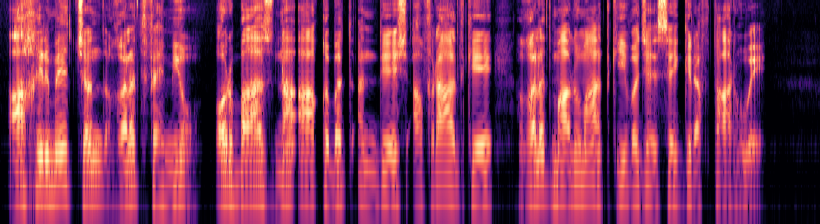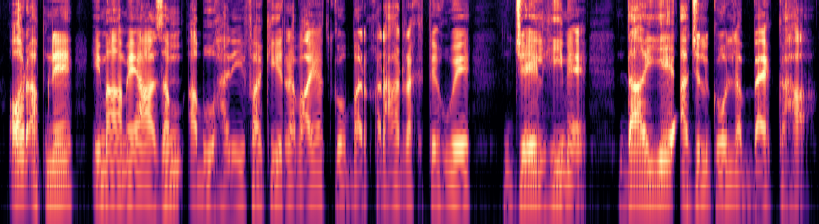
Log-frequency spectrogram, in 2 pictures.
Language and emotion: Urdu, neutral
